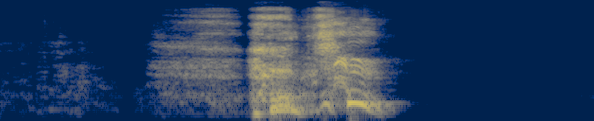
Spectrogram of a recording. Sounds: Sneeze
